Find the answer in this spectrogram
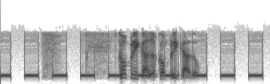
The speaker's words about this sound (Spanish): Ahí el teléfono. Bueno, pues seguimos con el teléfono ahí. Yo creo que pido disculpas a los oyentes porque sigue ahí el teléfono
